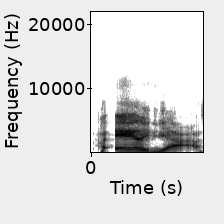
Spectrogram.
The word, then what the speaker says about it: paella: Paella. So it's like, and this is Spanish. So the L is pronounced as like a Y. It's kind of like you don't really say it.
